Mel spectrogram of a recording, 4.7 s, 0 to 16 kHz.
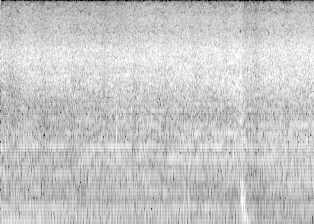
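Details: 2019 Chevy Cruze 1.4 turbo at 70,000 miles, engine running: a steady mid-pitched whine from the transmission area, not the suspected purge valve; no fluid under the car, it shifts a little weird, and low transmission fluid is suspected.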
